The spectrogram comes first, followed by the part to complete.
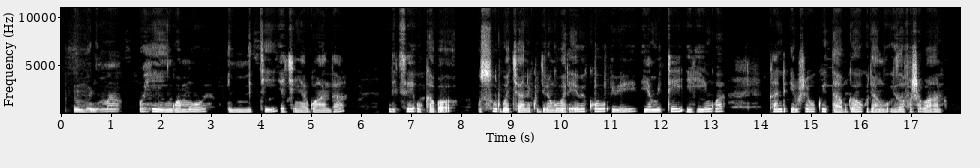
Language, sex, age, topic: Kinyarwanda, female, 18-24, health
